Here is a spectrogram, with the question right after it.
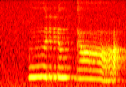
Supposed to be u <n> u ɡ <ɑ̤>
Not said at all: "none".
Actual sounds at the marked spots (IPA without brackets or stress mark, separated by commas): r, ɑ̤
